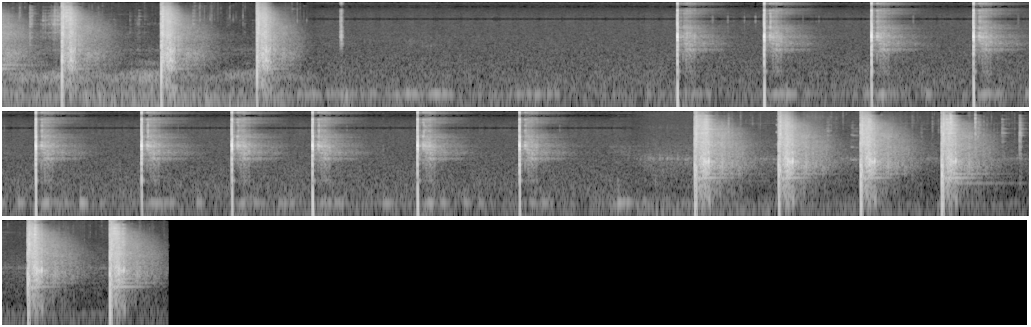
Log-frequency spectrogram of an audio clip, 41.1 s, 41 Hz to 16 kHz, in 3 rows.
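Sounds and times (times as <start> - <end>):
pistol shots: 0.0 - 1.5, 2.1 - 2.8, 3.4 - 4.0, 22.8 - 29.6.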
